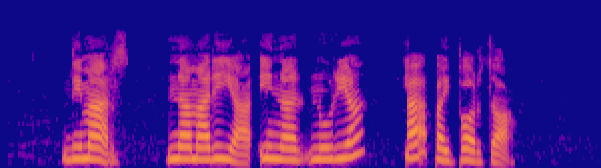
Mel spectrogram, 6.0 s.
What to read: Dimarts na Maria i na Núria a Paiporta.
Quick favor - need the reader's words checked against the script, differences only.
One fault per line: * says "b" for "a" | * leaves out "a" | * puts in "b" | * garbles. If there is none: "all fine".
all fine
